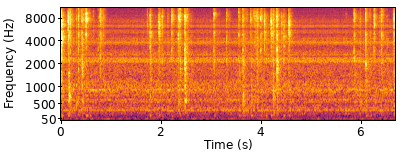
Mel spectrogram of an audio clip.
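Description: Fingertips type on a red-backlit laptop keyboard with plastic keycaps, producing soft, quick clicky taps in irregular bursts with brief pauses between. Each tap is a light, bright click over a faint steady background hiss.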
